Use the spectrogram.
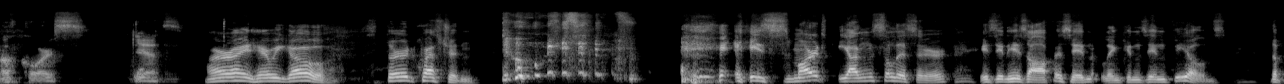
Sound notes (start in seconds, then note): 5.0 laughs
